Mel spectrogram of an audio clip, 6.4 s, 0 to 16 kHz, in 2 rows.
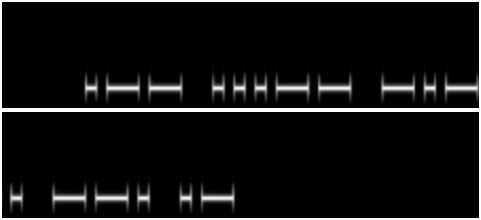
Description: Morse code, heard as a keyed tone, about 20 wpm, 700 Hz. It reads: W3CGA
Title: Speed Racing - USA 1x3 Call Signs 17wpm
